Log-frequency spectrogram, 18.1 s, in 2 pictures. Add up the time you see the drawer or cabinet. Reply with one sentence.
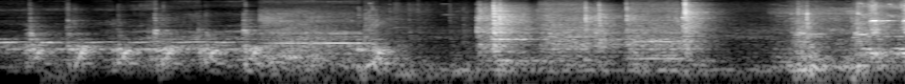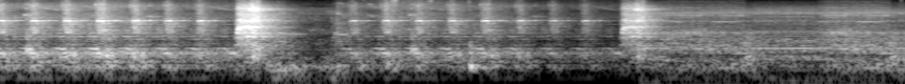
The drawer or cabinet can be heard for 3 seconds in total.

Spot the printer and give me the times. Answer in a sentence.
The printer can be heard from 0.0 to 18.0 s.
